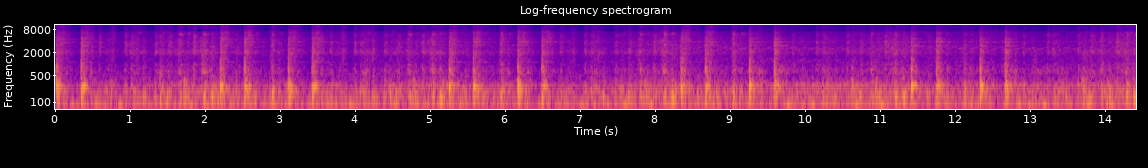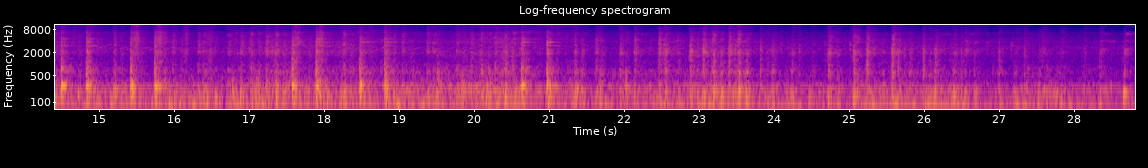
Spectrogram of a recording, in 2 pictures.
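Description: Thameslink Class 700 (Siemens Desiro City) electric multiple unit passing close by, its wheels clicking rapidly and irregularly over rail joints and pointwork over a steady rumble. The clicking and rumble fade in the last few seconds as the train moves away.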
